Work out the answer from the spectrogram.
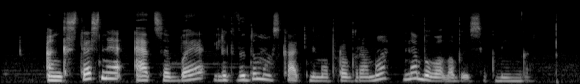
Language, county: Lithuanian, Kaunas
